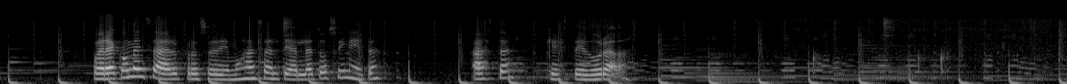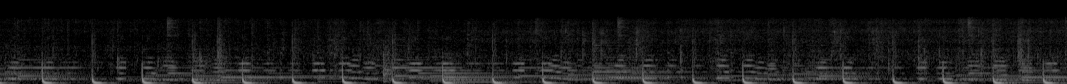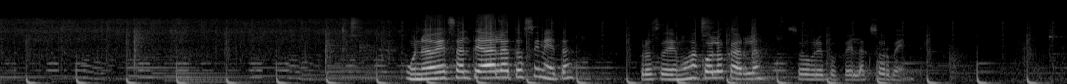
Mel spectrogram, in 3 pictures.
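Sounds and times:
background music with steady beat: 0:00.0 - 0:32.0
bacon sizzling in a wok: 0:05.4 - 0:26.7.

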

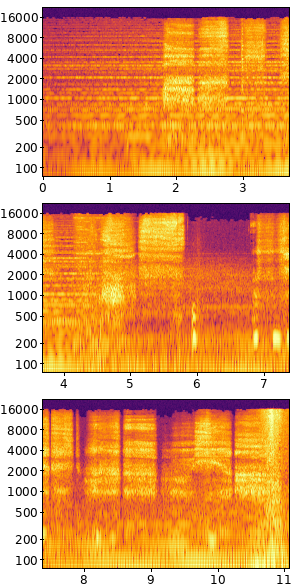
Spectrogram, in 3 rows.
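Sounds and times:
low music bed: 0:00.0 - 0:11.0.

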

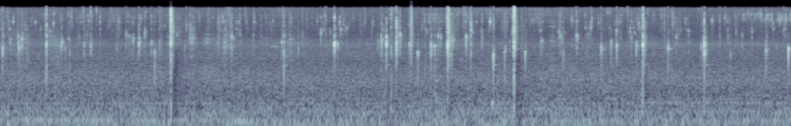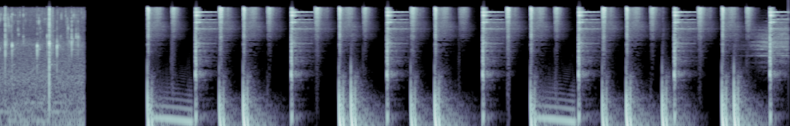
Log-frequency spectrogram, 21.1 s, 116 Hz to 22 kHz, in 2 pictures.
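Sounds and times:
hot oil sizzling and crackling: 0:00.0 - 0:11.7.

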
